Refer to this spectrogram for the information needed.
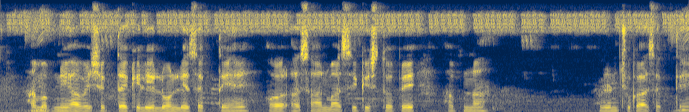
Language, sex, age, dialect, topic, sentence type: Hindi, male, 31-35, Awadhi Bundeli, banking, statement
